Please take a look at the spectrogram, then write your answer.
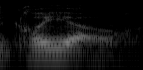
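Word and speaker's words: griot: speaker mot way just corrected me on my pronunciation I view myself more and more these days as a gleo a GLE liberalism's Grio and what a Grio is in West Africa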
